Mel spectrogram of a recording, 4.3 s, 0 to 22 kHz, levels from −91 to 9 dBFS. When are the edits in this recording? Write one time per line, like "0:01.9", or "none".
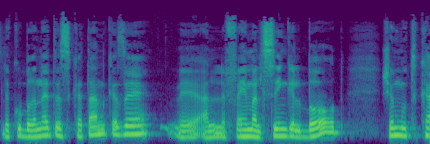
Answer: none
